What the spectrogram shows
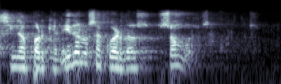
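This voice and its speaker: A man speaks with a non-native accent. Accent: foreign (non-Colombian) Spanish. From outside Colombia. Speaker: academic researcher, panelist. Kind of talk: academic panel talk. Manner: halting, many fillers.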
